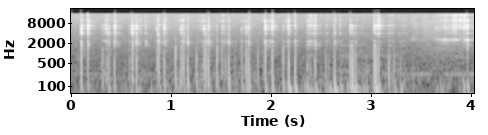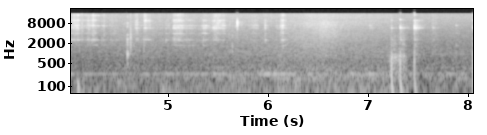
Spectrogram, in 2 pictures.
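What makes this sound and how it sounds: Quick tapping and scratching on a ceramic coaster gives sharp, glassy clinks for about three seconds. It settles into a steadier scraping with a faint high screech, and a couple more clinks come near the end.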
